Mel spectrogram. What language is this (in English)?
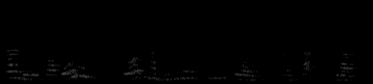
Russian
